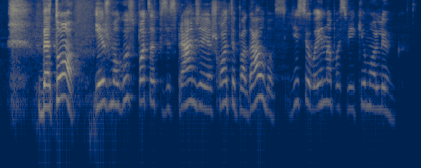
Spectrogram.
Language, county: Lithuanian, Vilnius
